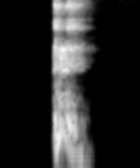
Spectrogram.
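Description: A single brief, rough throat clear from an adult man, lasting under half a second.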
